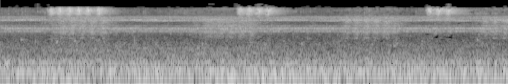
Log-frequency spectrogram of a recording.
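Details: Backyard crickets in the North Georgia Mountains, beside a goldfish and koi pond. A dense, even insect chorus hums throughout while three rapid trilled bursts, very high-pitched, repeat about every two seconds.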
